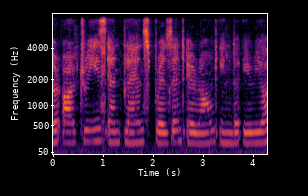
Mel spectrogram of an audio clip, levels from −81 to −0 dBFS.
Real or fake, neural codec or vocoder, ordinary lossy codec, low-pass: real; none; none; 7.2 kHz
